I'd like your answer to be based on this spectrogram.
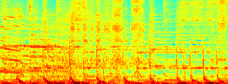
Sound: sniffing

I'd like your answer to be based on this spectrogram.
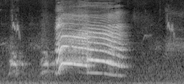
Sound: Tommy Screams

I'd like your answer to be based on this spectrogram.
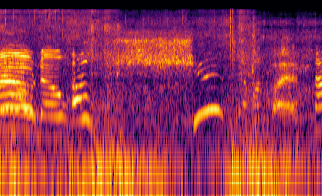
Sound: laugh

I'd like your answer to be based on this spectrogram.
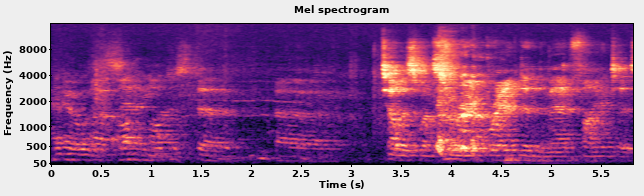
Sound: murmurs

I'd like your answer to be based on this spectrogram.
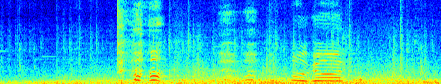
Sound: laughing

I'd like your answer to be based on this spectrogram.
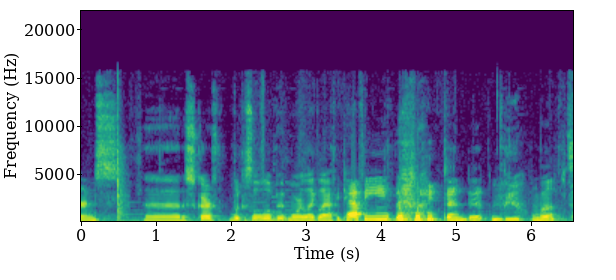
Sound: laughs

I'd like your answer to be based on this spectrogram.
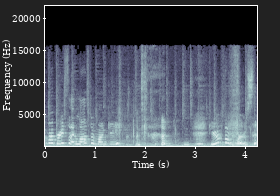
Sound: chuckles

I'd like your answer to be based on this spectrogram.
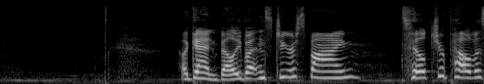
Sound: inhale sound

